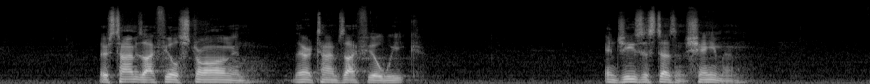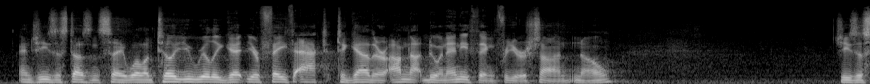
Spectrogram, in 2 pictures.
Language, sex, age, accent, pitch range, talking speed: English, male, 50-69, American, 90-110 Hz, 135 wpm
